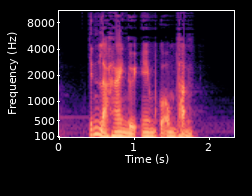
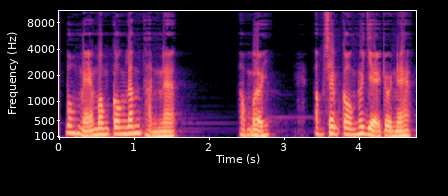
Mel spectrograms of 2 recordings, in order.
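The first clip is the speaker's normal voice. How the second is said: crying aloud; 7 semitones higher than usual. A narrator's reading. Old mother to her returned son, wailing in high tearful cries. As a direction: cry it out like a mother finding her lost son. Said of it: "rồi bà khóc lớn".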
